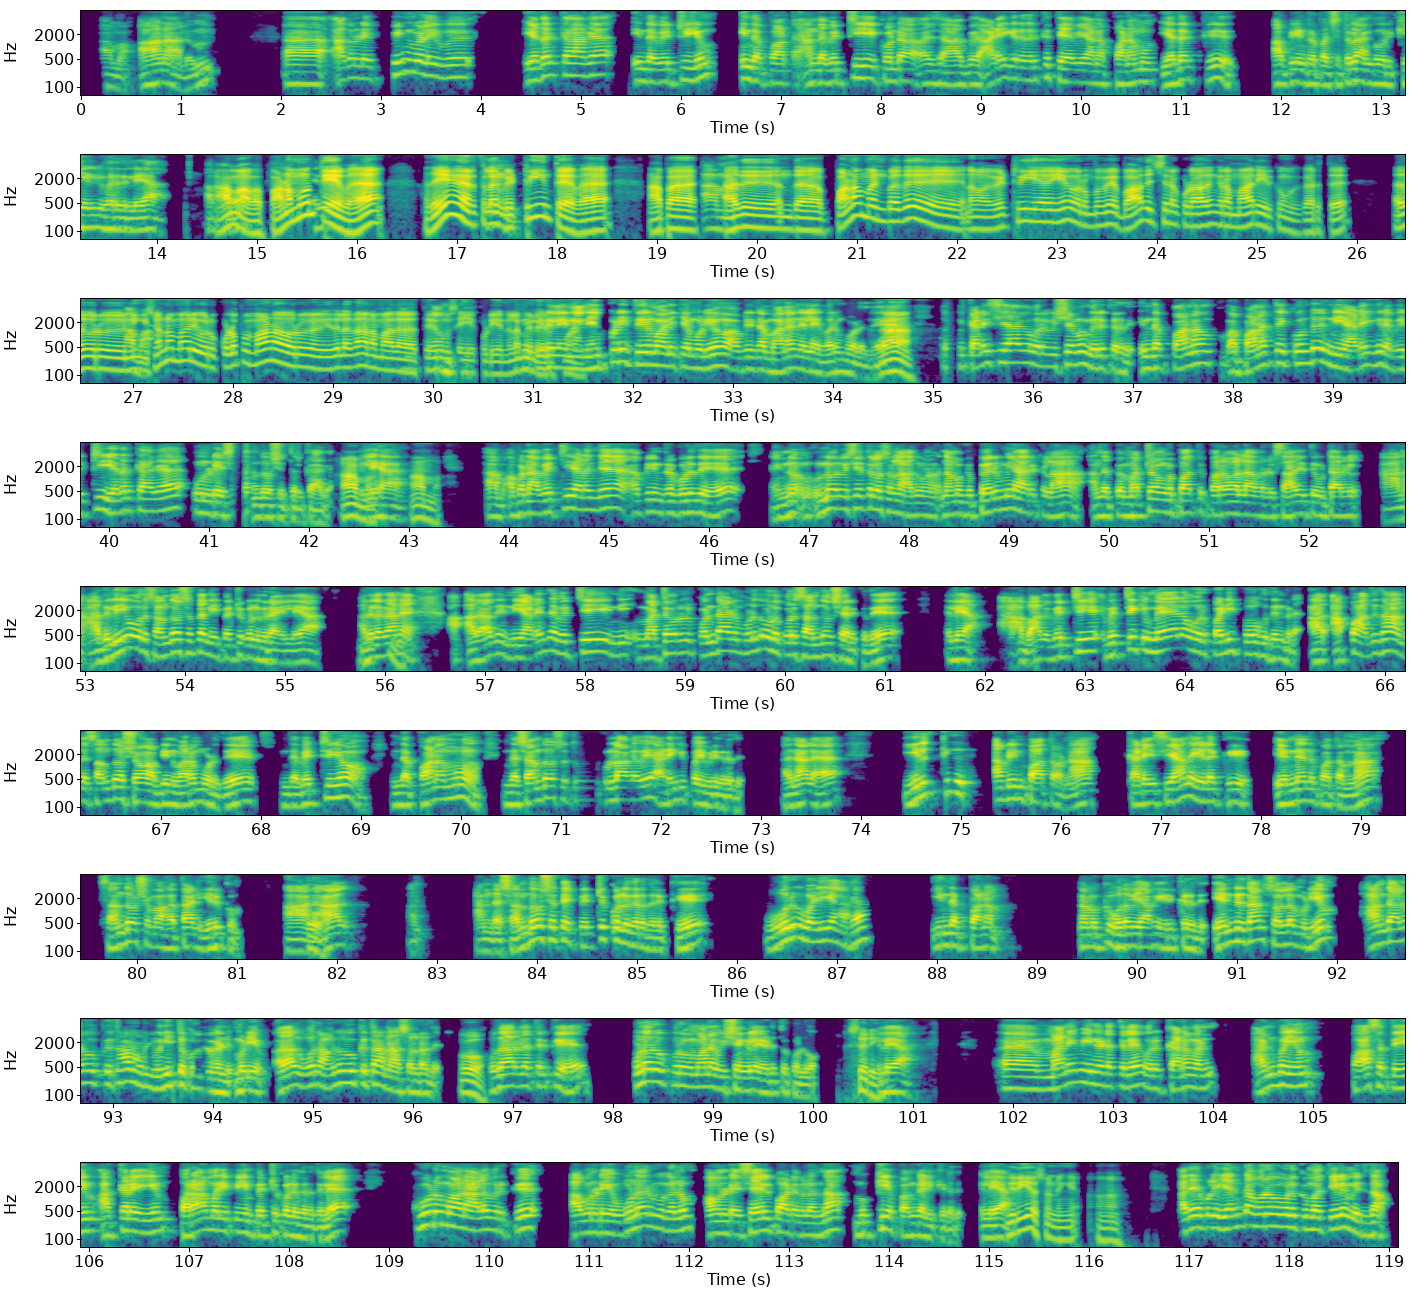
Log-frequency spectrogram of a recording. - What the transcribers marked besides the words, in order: inhale; unintelligible speech; inhale; other background noise; other noise; inhale; inhale; inhale; "இலக்கு" said as "இல்க்கு"; "கொள்வதற்கு" said as "கொள்கிறதற்கு"; inhale; inhale
- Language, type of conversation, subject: Tamil, podcast, பணமா, சந்தோஷமா, அல்லது வேறு ஒன்றா வெற்றியைத் தேர்வு செய்வீர்கள்?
